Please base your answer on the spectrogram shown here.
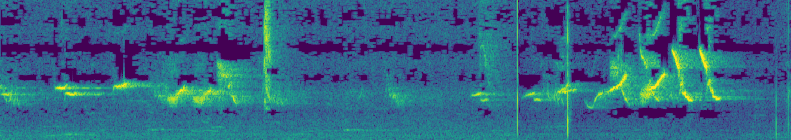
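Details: Coleiro, the double-collared seedeater, in a tui tui zel zel tutor song: scattered high whistled notes early, then a dense burst of rapid sweeping notes near the end, with several sharp clicks.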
